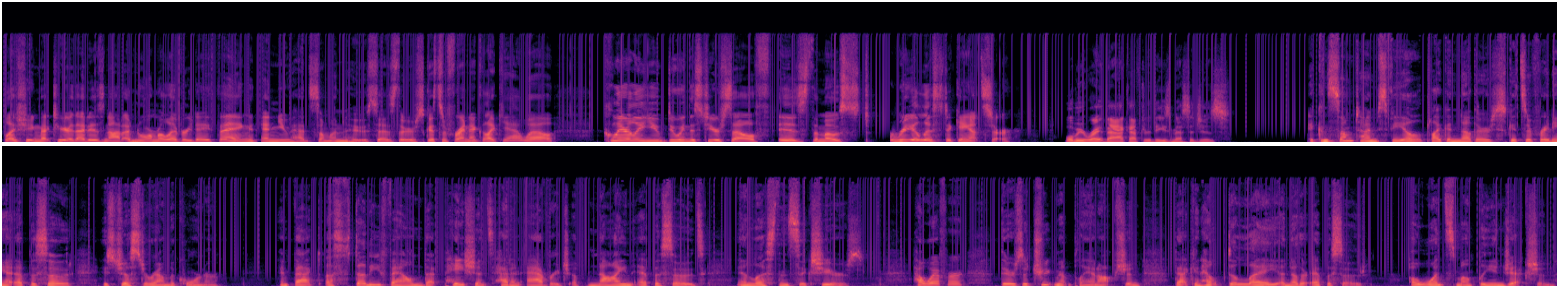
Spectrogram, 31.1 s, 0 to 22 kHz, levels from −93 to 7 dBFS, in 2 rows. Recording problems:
crackle, like an old record; faint; 25 dB below the speech

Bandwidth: 17 kHz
